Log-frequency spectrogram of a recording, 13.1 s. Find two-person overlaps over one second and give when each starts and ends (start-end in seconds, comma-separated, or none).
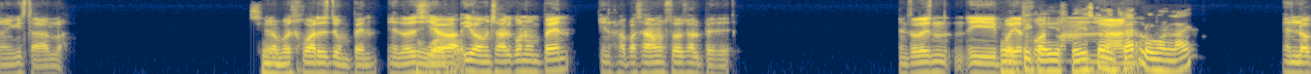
9.9-11.4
